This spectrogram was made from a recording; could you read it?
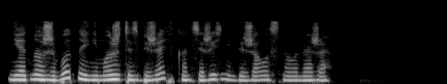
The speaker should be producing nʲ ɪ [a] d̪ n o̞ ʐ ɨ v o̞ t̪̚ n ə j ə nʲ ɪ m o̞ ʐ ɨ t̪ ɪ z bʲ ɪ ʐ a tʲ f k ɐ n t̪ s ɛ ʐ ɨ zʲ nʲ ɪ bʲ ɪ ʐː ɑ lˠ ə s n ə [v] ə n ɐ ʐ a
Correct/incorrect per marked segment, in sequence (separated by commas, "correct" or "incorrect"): incorrect, correct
